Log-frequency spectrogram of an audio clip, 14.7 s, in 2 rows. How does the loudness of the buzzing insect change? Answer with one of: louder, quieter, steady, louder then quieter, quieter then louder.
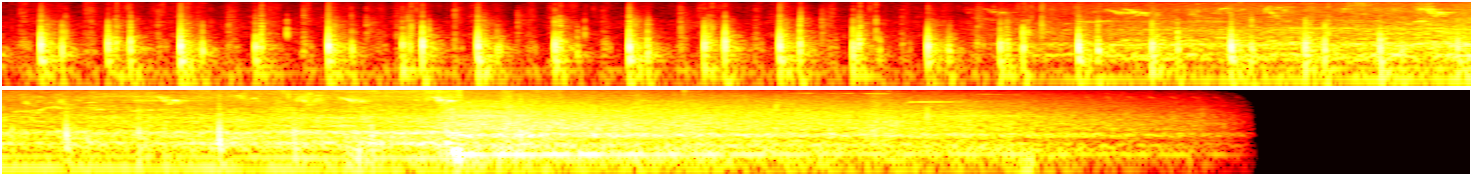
louder then quieter.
